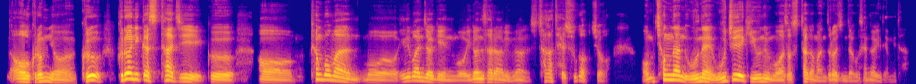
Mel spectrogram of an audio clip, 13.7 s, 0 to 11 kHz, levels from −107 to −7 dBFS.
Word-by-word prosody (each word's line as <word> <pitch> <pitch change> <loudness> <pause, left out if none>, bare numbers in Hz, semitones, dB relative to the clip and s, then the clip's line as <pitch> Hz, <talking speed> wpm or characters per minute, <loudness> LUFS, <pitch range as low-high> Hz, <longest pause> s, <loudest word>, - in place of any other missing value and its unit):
어. 115 -1 +3
그럼요. 100 - -1
그 350 +1 +7 0.2
그러니까 205 -2 +6
스타지 130 - +1
그 95 -5 -1 0.4
어. 95 -4 -4 0.3
평범한 160 - +1
뭐 90 -3 -7
일반적인 125 - -2
뭐 85 0 -8
이런 115 +5 0
사람이면 95 -6 -7
스타가 - - -10
될 - - -9
수가 - - -8
없죠. - - -12 0.5
엄청난 180 +6 +2
운의 115 +3 +3
우주의 150 - +3
기운을 120 -3 -2
모아서 85 -3 -5
스타가 - - -6
만들어진다고 75 -1 -10
생각이 90 -2 -14
됩니다. 65 +1 -30
110 Hz, 290 characters per minute, -23 LUFS, 90-140 Hz, 0.5 s, 그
